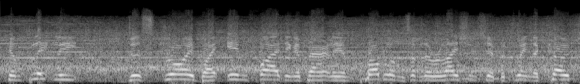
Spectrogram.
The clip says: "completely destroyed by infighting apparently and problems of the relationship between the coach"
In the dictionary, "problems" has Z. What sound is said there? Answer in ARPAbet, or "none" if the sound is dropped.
Z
